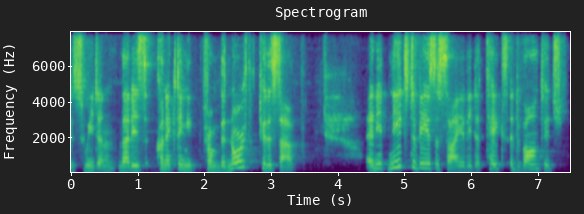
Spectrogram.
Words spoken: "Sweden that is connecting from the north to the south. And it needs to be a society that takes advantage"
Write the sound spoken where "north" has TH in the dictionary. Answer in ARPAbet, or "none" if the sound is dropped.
TH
